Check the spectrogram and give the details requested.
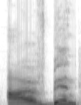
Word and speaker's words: I've been: 이 I've been 이라는 단어들 사이의 발음으로써 V와 been, V와 B 발음을 여러분들이 구별해 주셔야 된다는 거죠. I've been이 아니라 I've been 이라고 확실하게 V 발음과 been의 B 발음을 나눠 주셔야 된다는 거예요.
